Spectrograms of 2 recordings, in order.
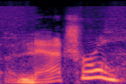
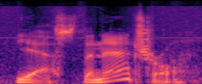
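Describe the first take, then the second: First: NATURAL as a high, rising question; questioning himself. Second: NATURAL confirmed back at usual pitch; answering himself. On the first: Host talking to himself, asking NATURAL with a high rising tune. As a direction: query the word NATURAL, pitched well up. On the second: Host talking to himself, confirming NATURAL at everyday pitch. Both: Pretend. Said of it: "Now I'm talking to myself".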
